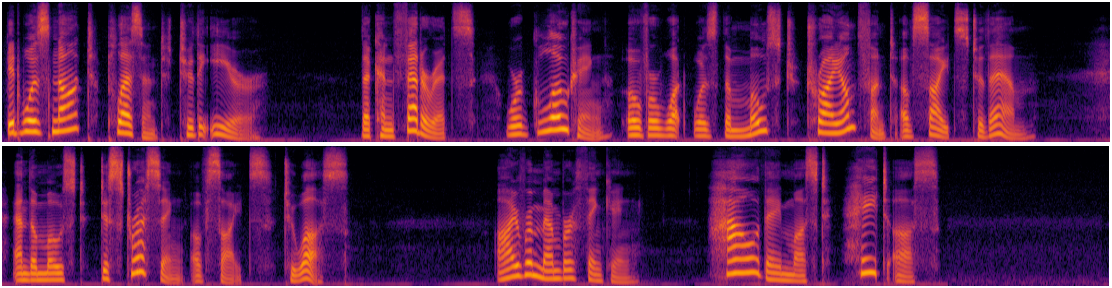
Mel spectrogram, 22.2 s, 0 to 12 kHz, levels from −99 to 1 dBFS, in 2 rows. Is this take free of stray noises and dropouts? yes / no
yes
